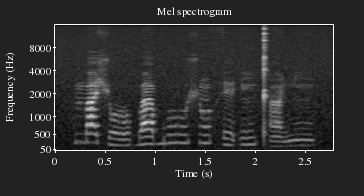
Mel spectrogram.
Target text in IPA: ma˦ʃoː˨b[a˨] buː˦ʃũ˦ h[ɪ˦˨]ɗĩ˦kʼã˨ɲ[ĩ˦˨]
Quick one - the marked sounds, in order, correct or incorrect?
incorrect, correct, incorrect

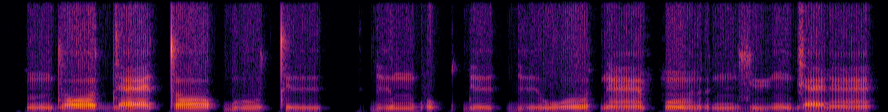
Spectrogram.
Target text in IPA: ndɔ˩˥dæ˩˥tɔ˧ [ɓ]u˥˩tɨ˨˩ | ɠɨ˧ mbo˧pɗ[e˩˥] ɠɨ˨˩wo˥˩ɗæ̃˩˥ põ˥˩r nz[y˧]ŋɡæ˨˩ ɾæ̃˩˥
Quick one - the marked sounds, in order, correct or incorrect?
correct, incorrect, incorrect

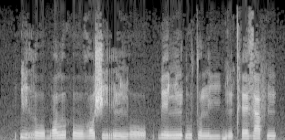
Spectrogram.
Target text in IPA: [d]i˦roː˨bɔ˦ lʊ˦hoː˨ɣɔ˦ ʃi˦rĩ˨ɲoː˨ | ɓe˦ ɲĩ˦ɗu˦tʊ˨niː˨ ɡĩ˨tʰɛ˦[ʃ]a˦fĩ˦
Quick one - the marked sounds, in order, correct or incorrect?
incorrect, incorrect

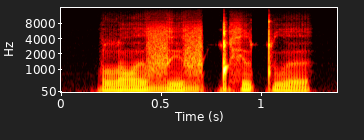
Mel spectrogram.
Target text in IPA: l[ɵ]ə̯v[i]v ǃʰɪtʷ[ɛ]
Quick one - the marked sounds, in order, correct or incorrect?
incorrect, incorrect, incorrect

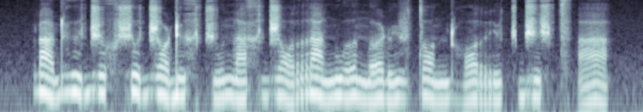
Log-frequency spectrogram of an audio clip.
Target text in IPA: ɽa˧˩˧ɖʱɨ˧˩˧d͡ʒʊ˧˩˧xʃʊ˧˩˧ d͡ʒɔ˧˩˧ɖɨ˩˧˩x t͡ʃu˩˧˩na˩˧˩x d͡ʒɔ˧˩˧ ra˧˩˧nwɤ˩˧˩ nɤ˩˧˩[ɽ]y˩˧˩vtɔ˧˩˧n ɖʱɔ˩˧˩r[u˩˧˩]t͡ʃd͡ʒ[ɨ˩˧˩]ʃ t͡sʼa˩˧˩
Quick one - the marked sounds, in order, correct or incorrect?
correct, incorrect, incorrect

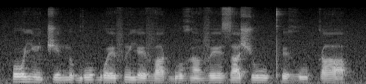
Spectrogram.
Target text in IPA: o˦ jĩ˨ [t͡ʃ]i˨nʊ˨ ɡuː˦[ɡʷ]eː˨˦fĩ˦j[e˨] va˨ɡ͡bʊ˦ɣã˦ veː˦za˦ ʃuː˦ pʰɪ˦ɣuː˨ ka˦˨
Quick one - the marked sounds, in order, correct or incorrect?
correct, correct, correct

